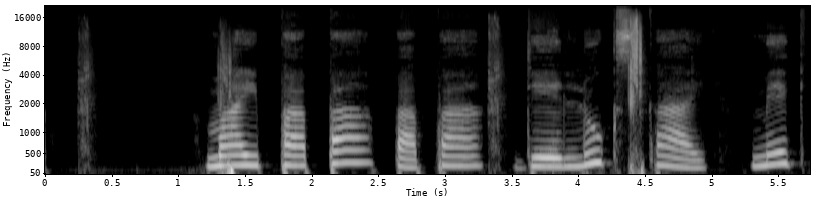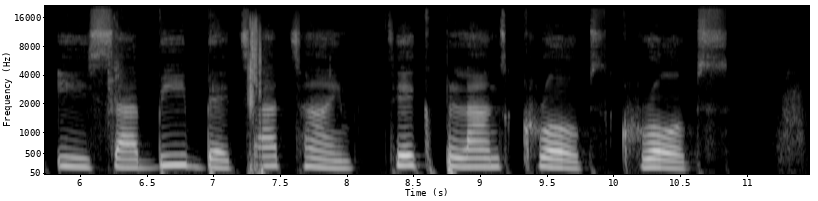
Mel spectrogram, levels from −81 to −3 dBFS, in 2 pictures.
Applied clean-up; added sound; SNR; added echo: neural mask model RNNoise.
